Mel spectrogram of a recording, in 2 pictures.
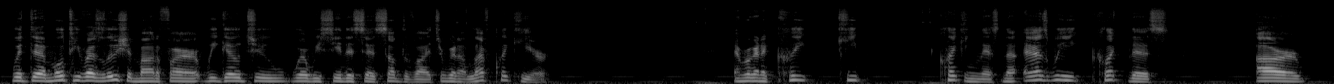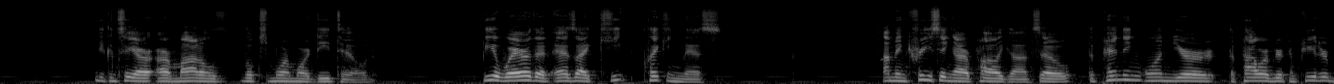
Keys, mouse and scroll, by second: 4.5 click, 4.6 click, 6.9 click, 7.0 click, 9.3 click, 9.3 click, 19.5 click.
